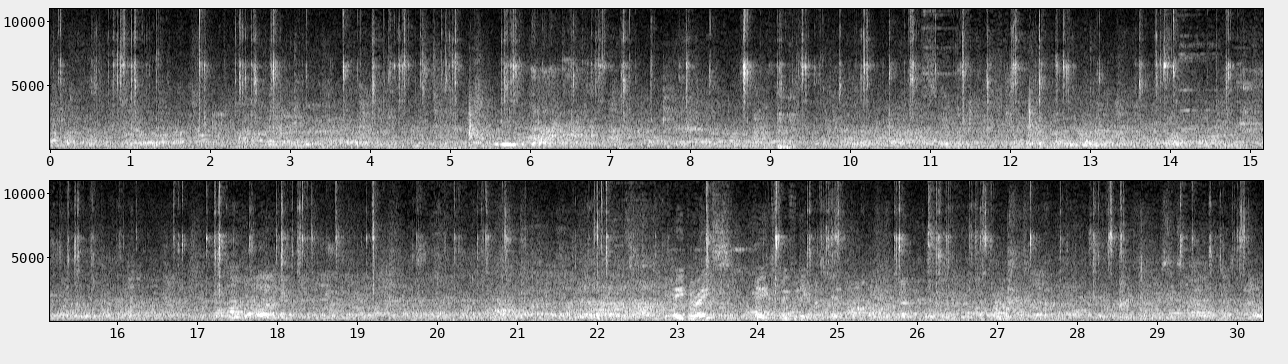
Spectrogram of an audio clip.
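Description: Faint murmur of voices around a poker table, with scattered light clicks of clay poker chips being handled and stacked.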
